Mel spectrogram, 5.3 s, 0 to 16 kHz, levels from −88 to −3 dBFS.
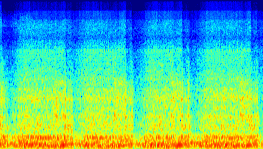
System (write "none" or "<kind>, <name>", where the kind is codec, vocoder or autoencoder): none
